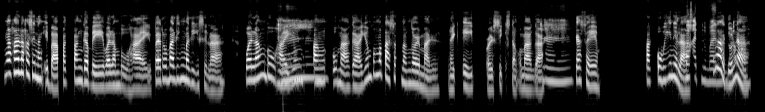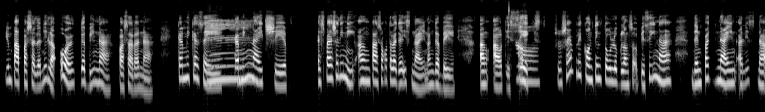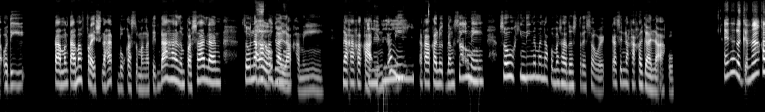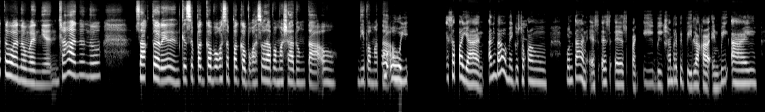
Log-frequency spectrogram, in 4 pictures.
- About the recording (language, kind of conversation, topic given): Filipino, unstructured, Paano mo pinapawi ang stress pagkatapos ng trabaho o eskuwela?
- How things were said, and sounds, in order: none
